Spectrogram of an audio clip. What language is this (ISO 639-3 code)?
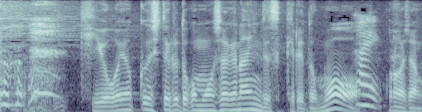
jpn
